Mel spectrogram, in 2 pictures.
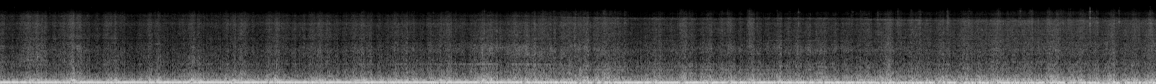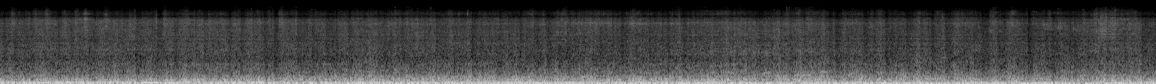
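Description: Freight cars rolling past, a steady, loud low rumble of steel wheels on the rails, with no break through the train.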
